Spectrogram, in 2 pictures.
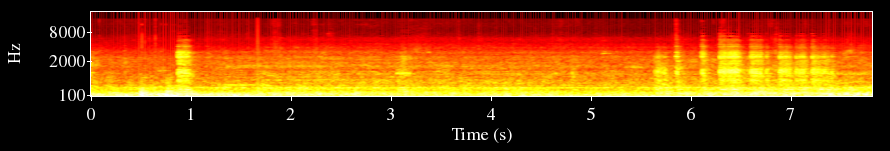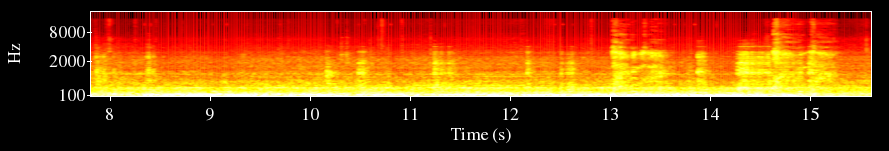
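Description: Moving passenger train heard from inside the carriage: a steady low rumble of the wheels running on the track, growing louder about eight seconds in.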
